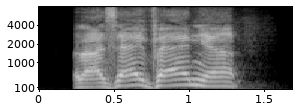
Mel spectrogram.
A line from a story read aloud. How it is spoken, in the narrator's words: he shouted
